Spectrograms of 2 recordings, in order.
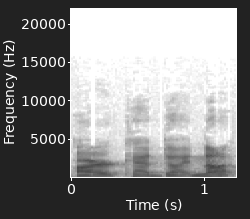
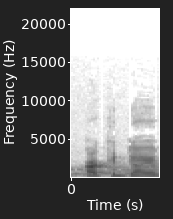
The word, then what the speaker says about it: Arcadia: Arcadia. I think I've pronounced it Arcadia before, but actually I think it's Arcadia.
